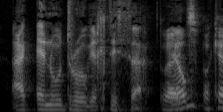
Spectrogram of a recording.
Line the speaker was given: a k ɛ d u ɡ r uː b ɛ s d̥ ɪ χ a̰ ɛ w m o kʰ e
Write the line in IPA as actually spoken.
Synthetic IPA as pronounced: a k ɛ n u d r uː ɡ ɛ χ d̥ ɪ θ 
